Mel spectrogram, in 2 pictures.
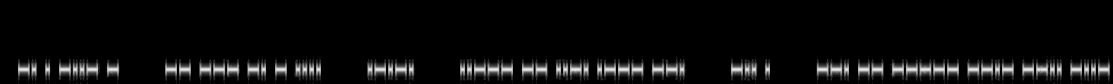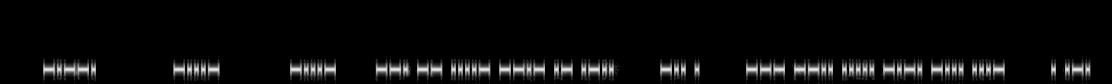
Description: Morse code, heard as a keyed tone, about 36 wpm, 700 Hz. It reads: NEXT MONTH <AR> 2MFJG DE GM0QZX <KN> <BT> <BT> GM4QAL DE OZ5CBV ER
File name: UK MASTER QSOs TRAINING / 35WPM / UK MASTER QSOs 0011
